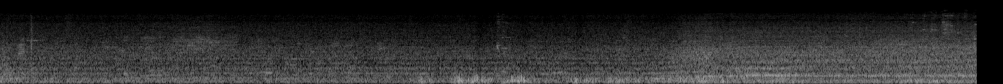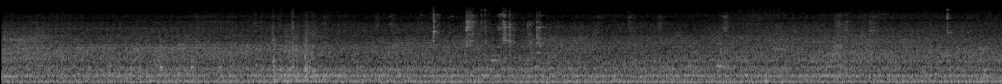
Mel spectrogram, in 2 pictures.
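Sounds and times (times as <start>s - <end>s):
bulldozer diesel engine running: 6.4s - 20.0s.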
